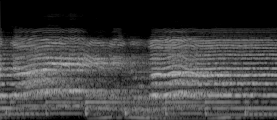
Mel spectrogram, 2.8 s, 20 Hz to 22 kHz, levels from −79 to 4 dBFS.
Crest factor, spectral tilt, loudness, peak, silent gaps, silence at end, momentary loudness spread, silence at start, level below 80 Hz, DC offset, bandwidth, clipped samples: 14 dB; -0.5 dB/octave; -23 LUFS; -12 dBFS; none; 0 s; 6 LU; 0 s; -74 dBFS; under 0.1%; 14.5 kHz; under 0.1%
